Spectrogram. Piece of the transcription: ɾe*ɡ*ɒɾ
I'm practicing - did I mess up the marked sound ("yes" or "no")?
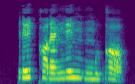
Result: yes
